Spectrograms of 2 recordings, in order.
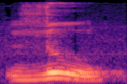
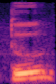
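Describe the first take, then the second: First: The syllable begins with the tongue between teeth. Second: The syllable begins with a hard d sound. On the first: The speaker calls it right. "tapi zu. Berarti kan lidahnya agak keluar" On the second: The speaker calls it wrong.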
